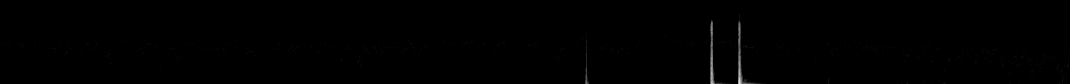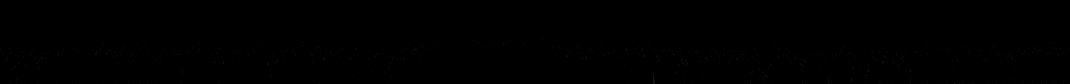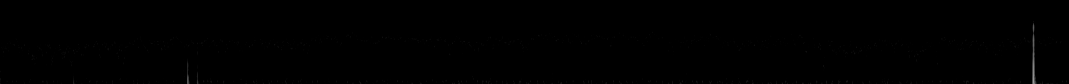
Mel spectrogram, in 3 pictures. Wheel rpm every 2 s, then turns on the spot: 130, 220, 230, 230, 220, 230, 230, 220, 210, 230, 230, 230, 240, 230, 230, 230.
none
